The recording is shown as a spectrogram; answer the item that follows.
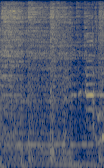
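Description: Live rock band playing an instrumental passage: electric guitar over bass and drums, with the drums keeping a steady beat of about two hits a second.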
